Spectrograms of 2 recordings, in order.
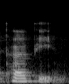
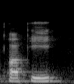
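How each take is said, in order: First: The first vowel is long, like 'pope'. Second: The first vowel is short, like 'pop'. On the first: This is the speaker's own preferred way. "my inclination is to say POPI" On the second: This is how other people say it. "I hear people saying POPI"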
